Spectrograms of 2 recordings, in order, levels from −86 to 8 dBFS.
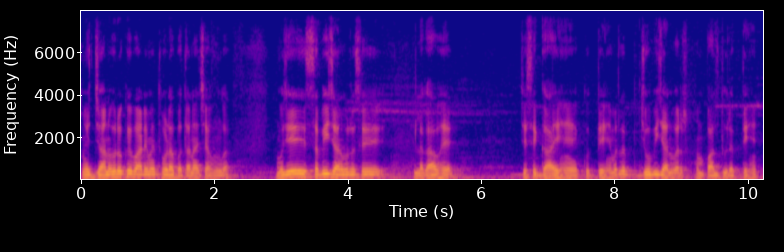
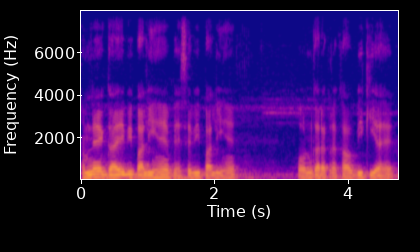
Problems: none marked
